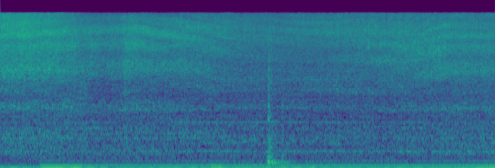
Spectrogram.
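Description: Onion paste sizzling in hot oil in a pressure cooker, a steady hiss as it is stirred with a silicone spatula. A steady low hum sets in just under half a second in, and there is one light knock a little past halfway.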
